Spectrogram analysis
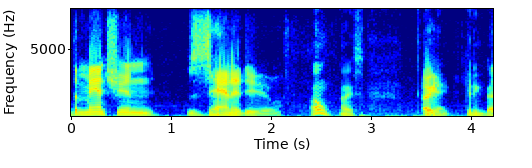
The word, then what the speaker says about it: Xanadu: Xanadu.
